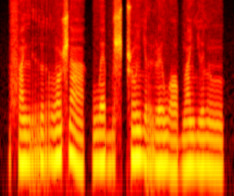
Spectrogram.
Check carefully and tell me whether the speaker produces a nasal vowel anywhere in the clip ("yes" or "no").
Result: yes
